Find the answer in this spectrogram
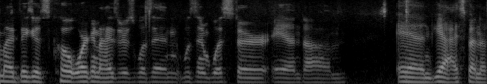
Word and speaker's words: Worcester: the way that I'm screaming because I've actually never heard someone pronounce the R in Worcester.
